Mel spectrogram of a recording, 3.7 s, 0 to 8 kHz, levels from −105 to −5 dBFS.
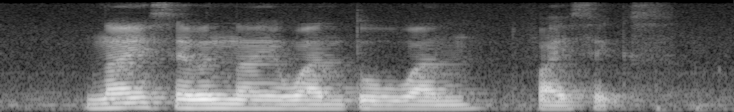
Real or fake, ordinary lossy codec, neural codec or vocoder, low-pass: real; none; none; 7.2 kHz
